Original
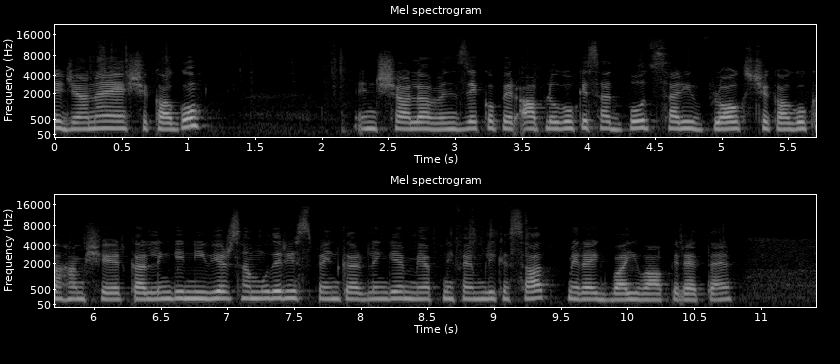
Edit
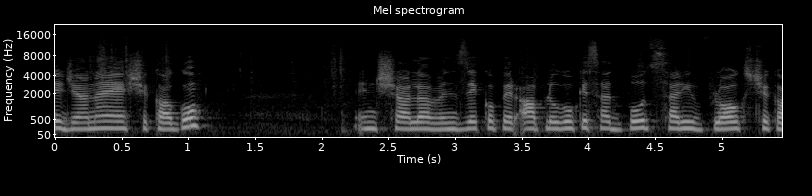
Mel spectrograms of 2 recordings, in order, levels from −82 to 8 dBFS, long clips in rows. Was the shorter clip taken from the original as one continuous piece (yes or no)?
yes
